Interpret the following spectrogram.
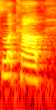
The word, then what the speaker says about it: macabre: Most people pronounce it wrong. Macabre. Macabre or whatever. It's macabre.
